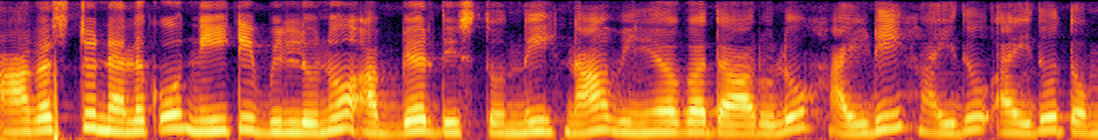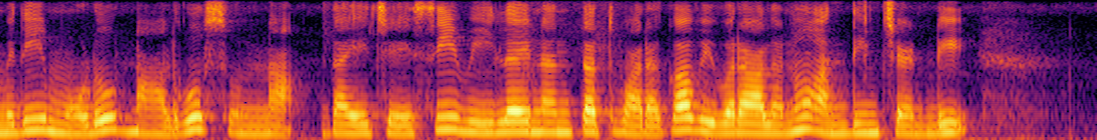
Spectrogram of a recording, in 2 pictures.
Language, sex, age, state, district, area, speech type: Telugu, female, 30-45, Andhra Pradesh, Nellore, urban, read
